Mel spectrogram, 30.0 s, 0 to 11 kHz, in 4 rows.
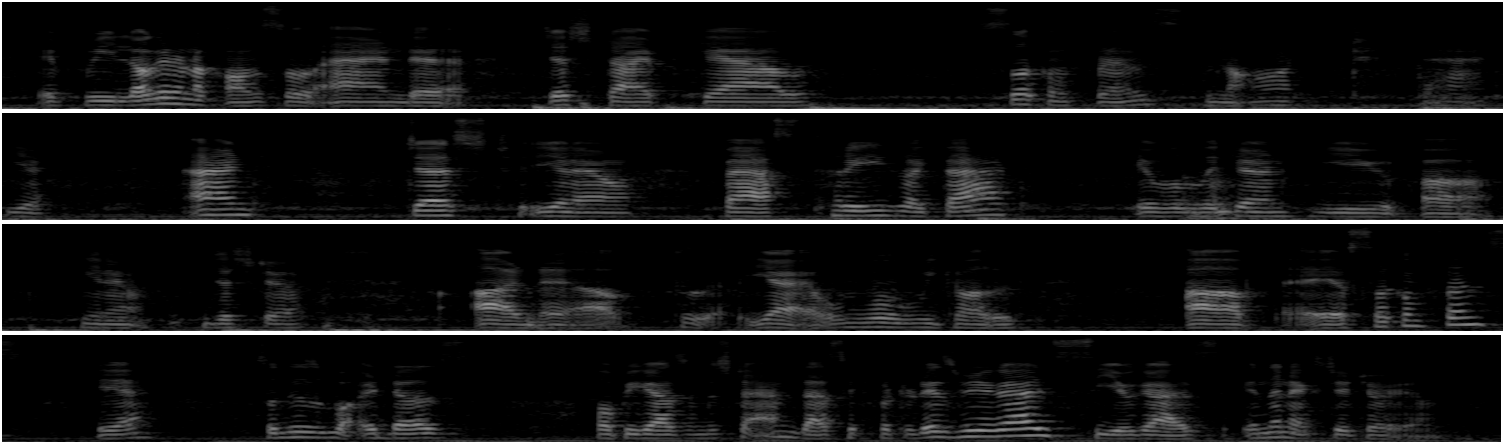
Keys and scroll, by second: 2.4-4.5 typing, 4.9 Up, 6.3 Up, 6.7 Up, 7.1 Return, 8.2-8.9 typing, 11.4 typing.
